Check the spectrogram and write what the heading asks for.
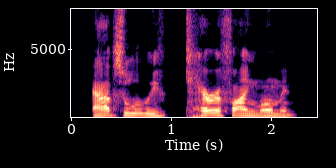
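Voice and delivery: ordinary talk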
